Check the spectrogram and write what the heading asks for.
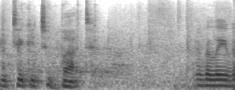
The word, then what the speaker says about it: Butte: I'd like a ticket to Butte. I believe it's pronounced Butte.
